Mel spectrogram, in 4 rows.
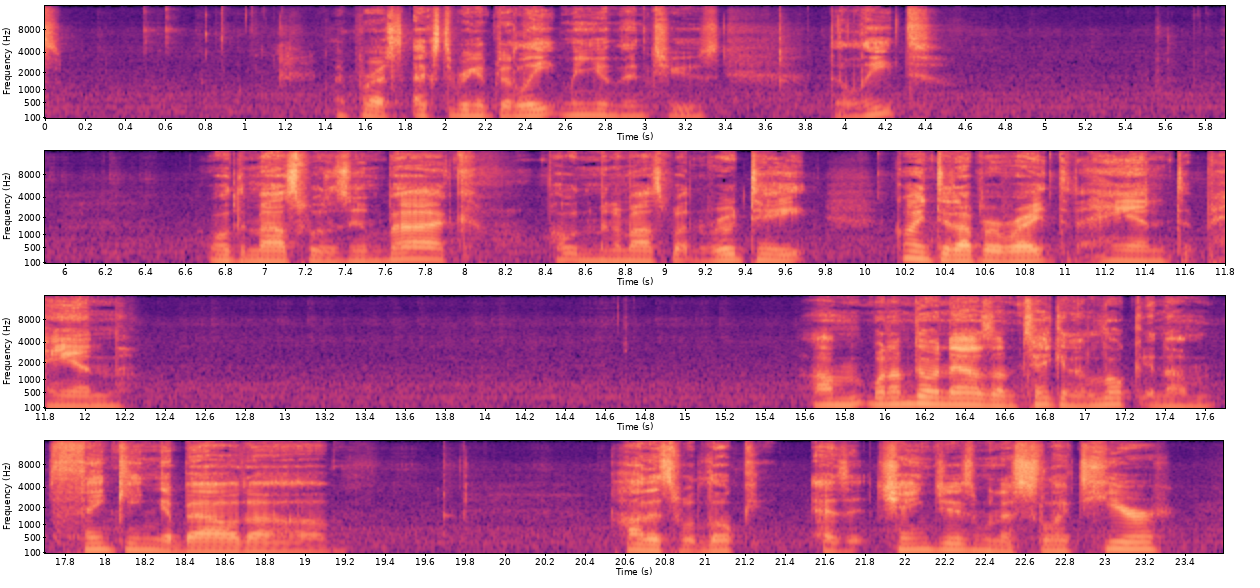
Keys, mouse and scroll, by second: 0.5 shift+click, 1.7 x, 2.9 click, 3.7 middle click, 5.9-6.8 scroll down 2, 6.9 middle click, 10.1 click, 11.4 middle click, 22.0 click.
